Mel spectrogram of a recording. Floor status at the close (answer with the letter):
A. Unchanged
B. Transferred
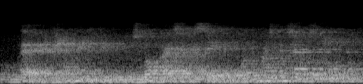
B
